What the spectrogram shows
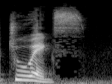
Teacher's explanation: one ending with vowel sound, another one starting with a vowel sound, you can combine or link these 2 sounds together. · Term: linking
